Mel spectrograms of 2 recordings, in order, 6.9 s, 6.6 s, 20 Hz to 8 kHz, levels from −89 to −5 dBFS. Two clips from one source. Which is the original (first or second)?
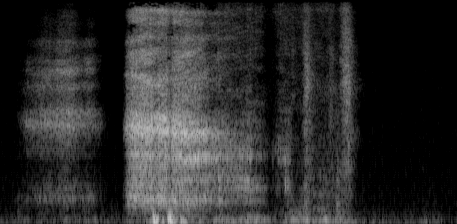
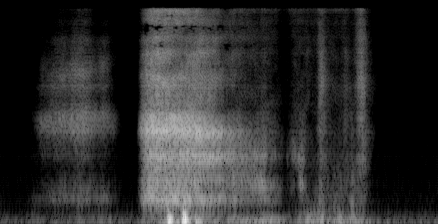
first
